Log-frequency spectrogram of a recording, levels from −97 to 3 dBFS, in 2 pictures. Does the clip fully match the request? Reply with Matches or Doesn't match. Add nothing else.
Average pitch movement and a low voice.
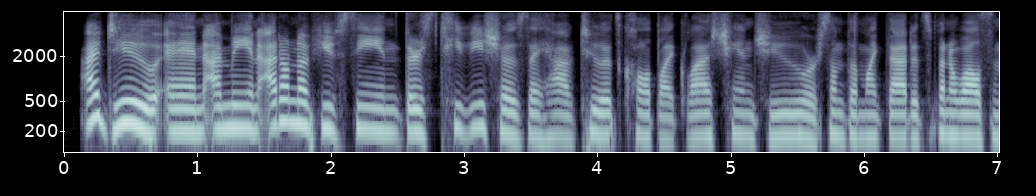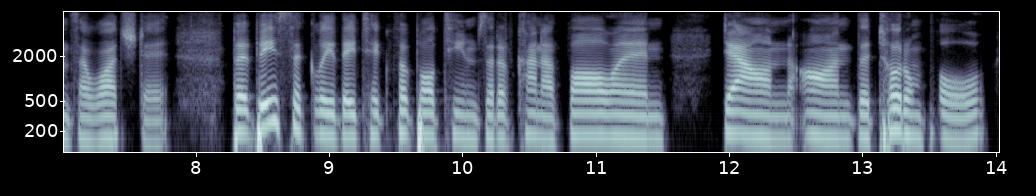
Doesn't match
